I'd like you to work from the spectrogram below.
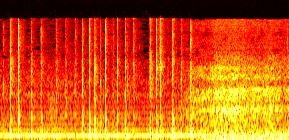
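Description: Writing heard as a faint, quick run of sharp taps and clicks in an uneven rhythm, giving way to a soft steady hiss near the end.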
